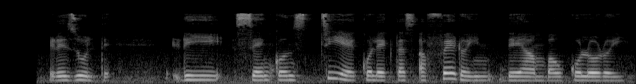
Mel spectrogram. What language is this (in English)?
Esperanto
